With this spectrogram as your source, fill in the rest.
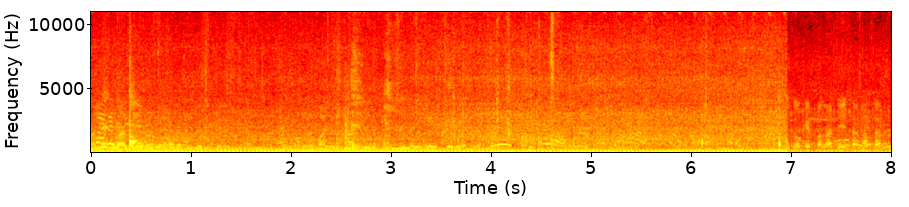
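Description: Men talk and chatter outdoors.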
